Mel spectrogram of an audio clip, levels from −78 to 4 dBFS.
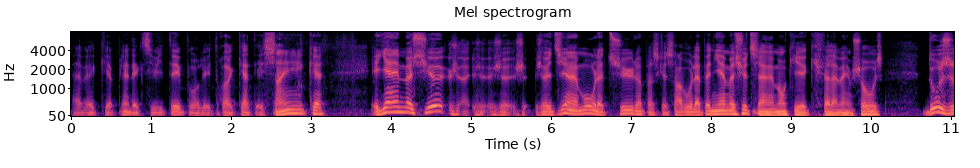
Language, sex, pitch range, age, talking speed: French, male, 75-100 Hz, 60-79, 245 wpm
